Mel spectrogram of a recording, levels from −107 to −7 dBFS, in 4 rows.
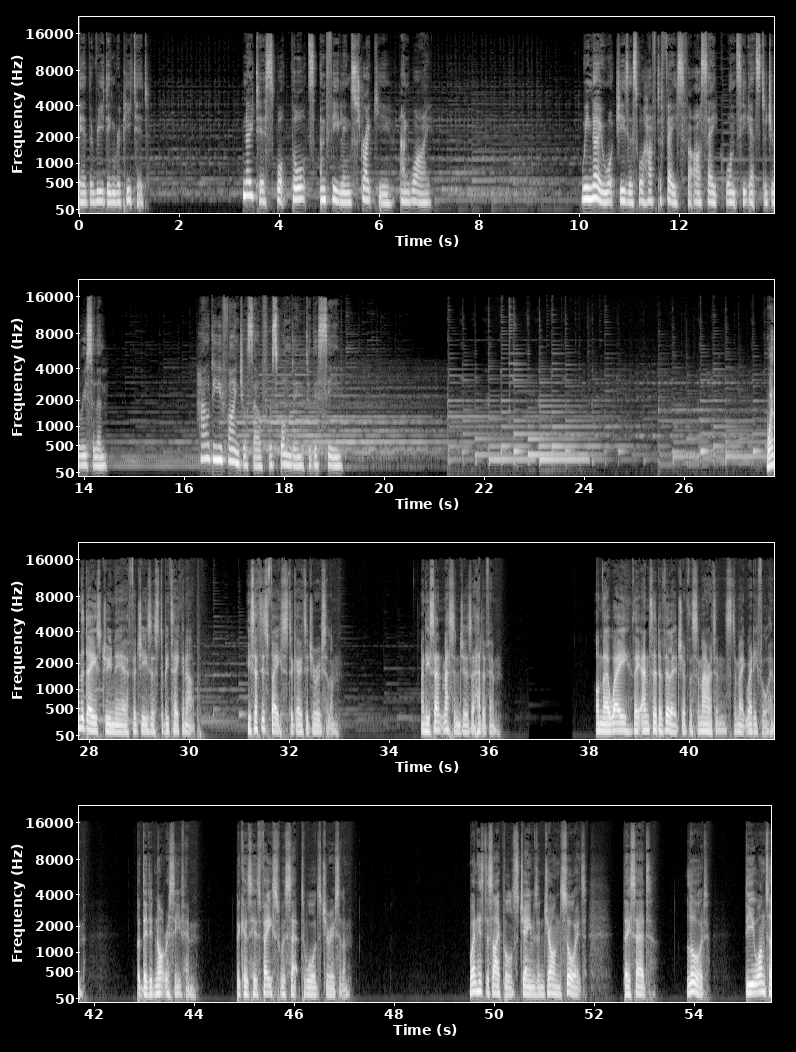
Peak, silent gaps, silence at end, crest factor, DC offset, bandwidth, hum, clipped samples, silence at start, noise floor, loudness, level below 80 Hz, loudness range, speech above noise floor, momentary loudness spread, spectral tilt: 0 dBFS; 37.47-37.65 s; 0 s; 20 dB; under 0.1%; 16.5 kHz; none; under 0.1%; 0 s; under -90 dBFS; -19 LUFS; -52 dBFS; 14 LU; over 72 dB; 18 LU; -5.5 dB/octave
